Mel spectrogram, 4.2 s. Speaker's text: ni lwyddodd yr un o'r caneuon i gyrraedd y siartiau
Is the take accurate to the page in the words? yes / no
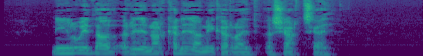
yes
